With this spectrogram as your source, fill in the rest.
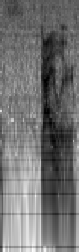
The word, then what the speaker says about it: Schuyler: I said Skyler because that's how that name is pronounced.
